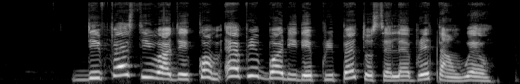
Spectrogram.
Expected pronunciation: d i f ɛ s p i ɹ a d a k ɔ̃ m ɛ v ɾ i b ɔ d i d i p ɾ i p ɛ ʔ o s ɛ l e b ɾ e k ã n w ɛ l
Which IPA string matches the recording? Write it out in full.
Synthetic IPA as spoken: d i f ɛ s t i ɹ a d e k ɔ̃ m ɛ v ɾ i b ɔ d i d e p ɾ i p ɛ t o s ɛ l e b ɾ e t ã n w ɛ l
